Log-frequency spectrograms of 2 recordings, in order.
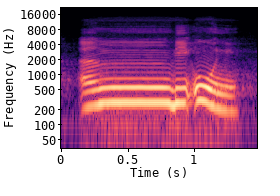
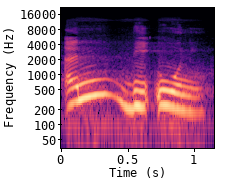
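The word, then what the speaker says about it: أَنْبِئُونِي: Nah, tapi ketika kita membacanya anbi'uni terjadi khilaf antara misalnya ada yang bilang bibirnya terlalu ronggang, diun, atau merapat. Itu yang mana sih yang benar? Nah, yang benar adalah kita merapatkan bibir, tapi jangan terlalu menekan, enggak.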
